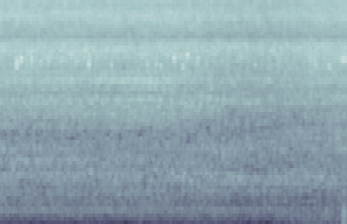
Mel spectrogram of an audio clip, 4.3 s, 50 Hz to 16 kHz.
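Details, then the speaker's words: 2005 Mazda Tribute 3.0, 124,897 miles, bought wrecked, now running with coolant, oil and transmission fluid checked: steady, even idle, smooth hum, no knocks or misses; runs really good. "runs really good"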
